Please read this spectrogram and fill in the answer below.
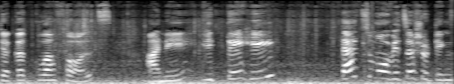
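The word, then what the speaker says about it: Takakkaw Falls: जरा खूपच अवघड आहे मी तर त्याला टकवा फॉल्स म्हणत होते आता अनिकेतने गुगल ला विचारून वगैरे आम्ही त्याच प्रोनन्सिएशन काढलय सो इट्स टकवा फॉल्स आणि इथेही त्याच मुव्च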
